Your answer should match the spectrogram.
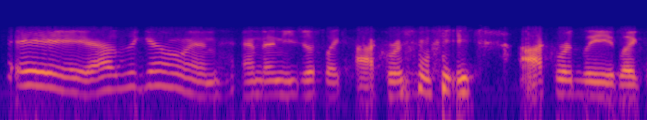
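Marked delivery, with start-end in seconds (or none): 0.1-1.6 higher, drawn-out mock-friendly hello; uneasy retold hey; awkward greeting. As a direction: imitate someone covering shock with a greeting. Retold awkward greeting after recoil.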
